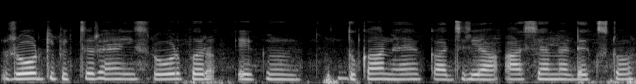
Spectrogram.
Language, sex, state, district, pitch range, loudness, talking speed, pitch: Hindi, female, Rajasthan, Bikaner, 235-250 Hz, -18 LUFS, 130 wpm, 240 Hz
